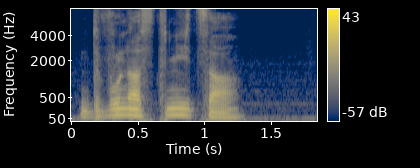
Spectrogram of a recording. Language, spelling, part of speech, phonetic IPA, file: Polish, dwunastnica, noun, [ˌdvũnaˈstʲɲit͡sa], Pl-dwunastnica.ogg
